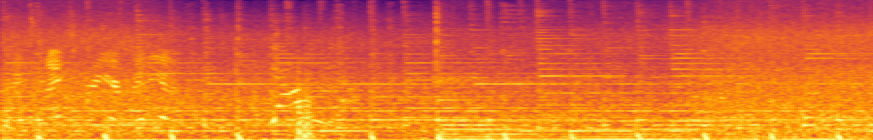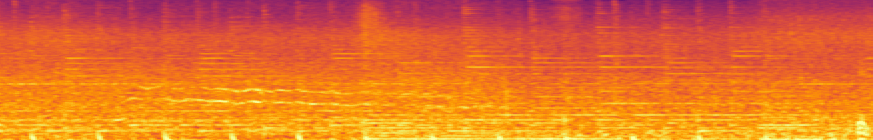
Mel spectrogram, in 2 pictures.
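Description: A river rushes through a canyon in Banff and Jasper National Parks in Canada in summer, a loud, steady roaring wash of water that holds constant throughout, with a voice faintly audible underneath.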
